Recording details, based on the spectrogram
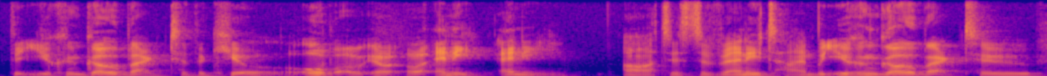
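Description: A man hosting a podcast conversationally, with halting phrasing as he gathers his thoughts. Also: mid-range voice, husky. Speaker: podcast host, editor.

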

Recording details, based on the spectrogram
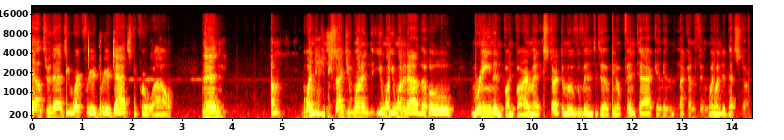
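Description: A man hosts an interview over a video call, his voice sitting at an ordinary middle pitch. He stumbles and repeats words as he asks questions, with faint noise underneath. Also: normal speed, poor audio. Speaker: podcast host. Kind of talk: casual interview hosting.

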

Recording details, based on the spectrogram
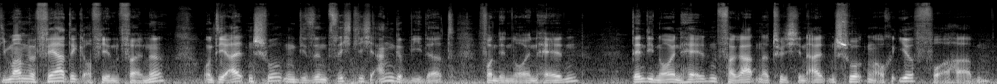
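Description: Male host, playful mock-dramatic narration, low gravelly voice, faint background noise. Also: big pitch swings, fairly quick. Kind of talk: improvised storytelling narration.

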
